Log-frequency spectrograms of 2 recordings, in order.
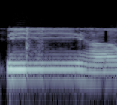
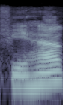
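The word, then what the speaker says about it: فيها: Summa la yamutu fiha wa la yahya. Nah, sekarang pada kata fiha. Tadi bacanya fiha kurang panjang sedikit Bapak. Fiha. Jadi untuk memudahkan kita ketika kita mendapatkan ada huruf mat, caranya ditekan, Bapak.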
